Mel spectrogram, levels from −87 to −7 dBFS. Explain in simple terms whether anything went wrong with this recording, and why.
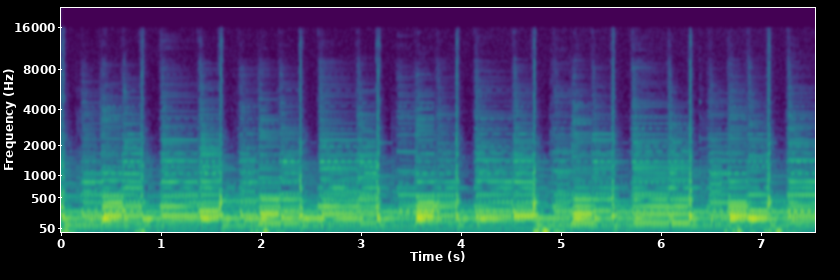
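Nothing went wrong here.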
